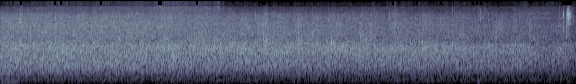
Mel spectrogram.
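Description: A church congregation claps together in steady, dense applause that fills the space evenly from start to finish, with no speech over it.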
